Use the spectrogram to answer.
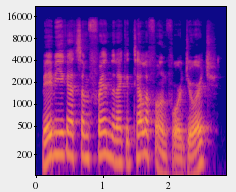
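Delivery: high, pleading friend's voice pitched well up; Michaelis's voice. A narrator's reading. Neighbor pressing grieving Wilson for an answer, high and urgent.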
